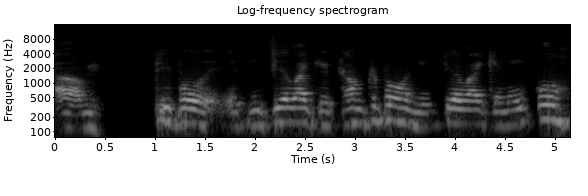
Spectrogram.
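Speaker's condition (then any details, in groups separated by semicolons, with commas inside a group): Cerebral palsy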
